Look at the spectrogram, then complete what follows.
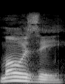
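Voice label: "mosey", us, male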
